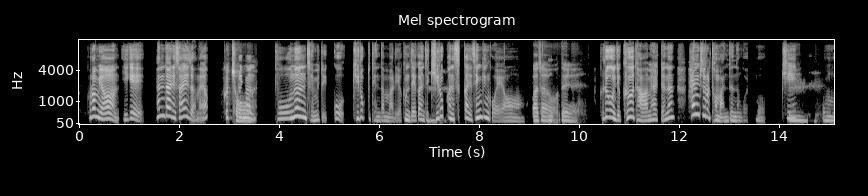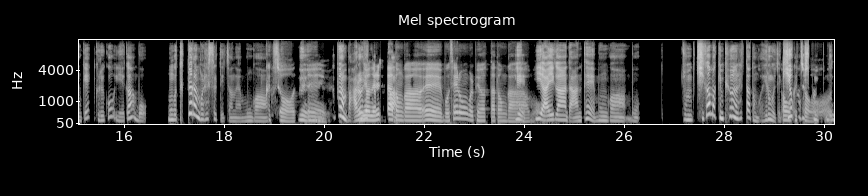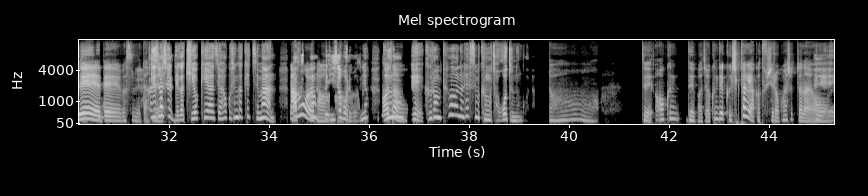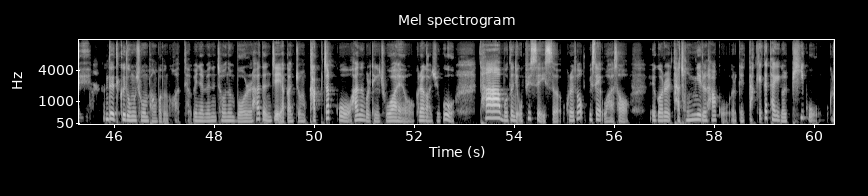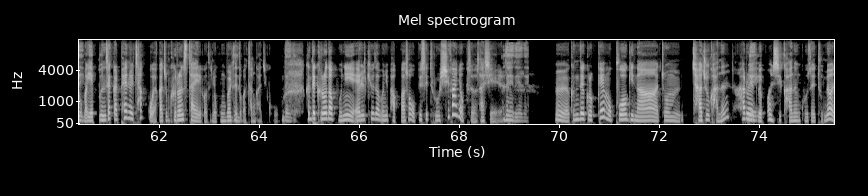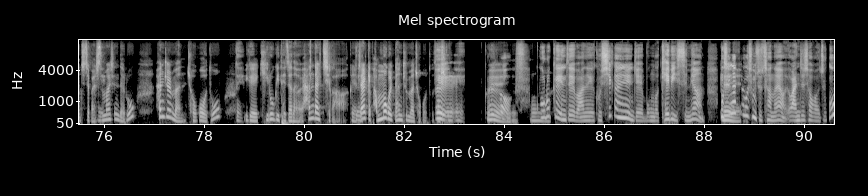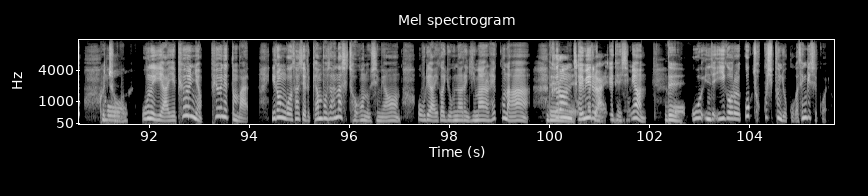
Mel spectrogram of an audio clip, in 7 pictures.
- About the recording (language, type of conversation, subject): Korean, advice, 잠들기 전에 마음을 편안하게 정리하려면 어떻게 해야 하나요?
- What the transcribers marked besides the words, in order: other background noise; tapping; teeth sucking; in English: "오피스에"; in English: "오피스에"; unintelligible speech; in English: "오피스에"; "곳에" said as "봇에"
